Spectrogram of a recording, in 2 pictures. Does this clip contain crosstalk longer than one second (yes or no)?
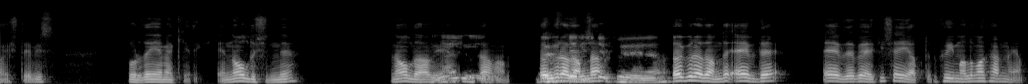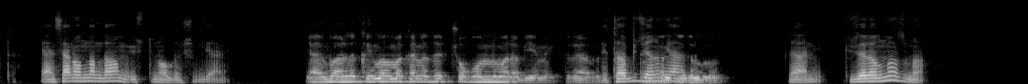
yes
